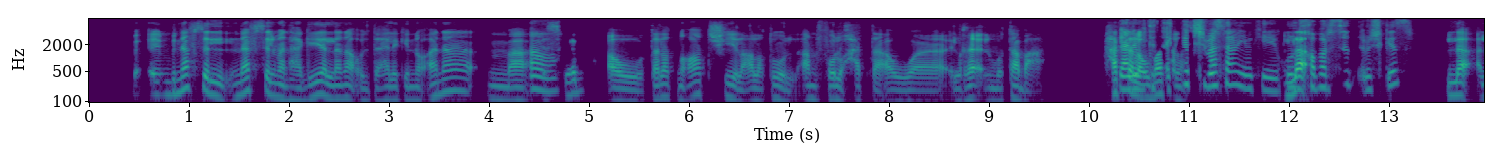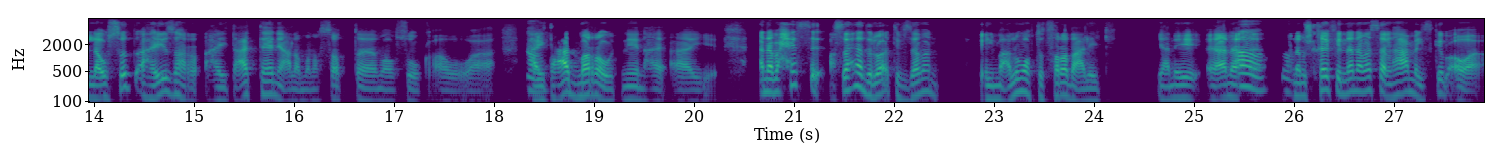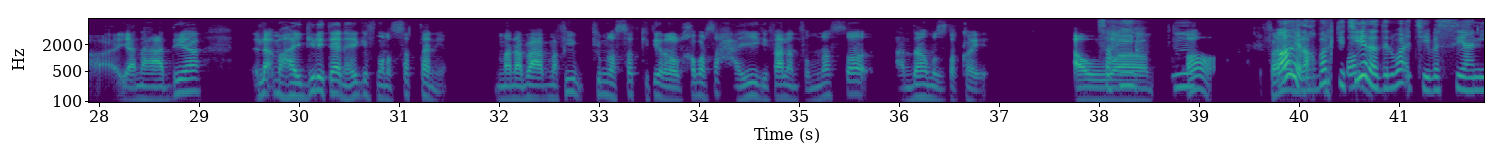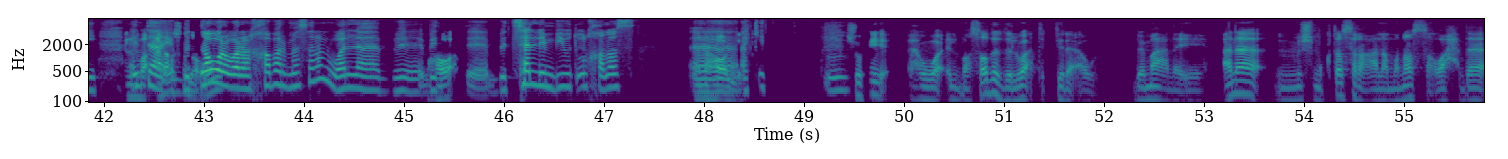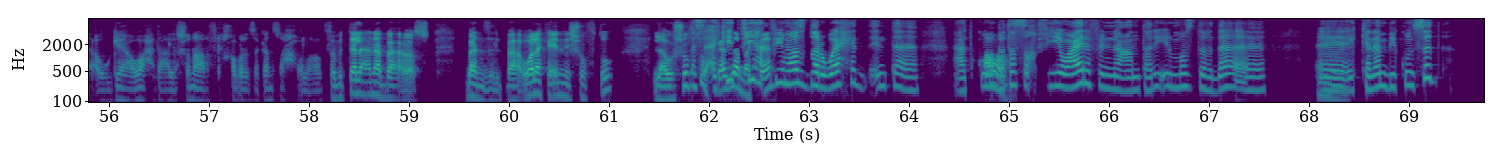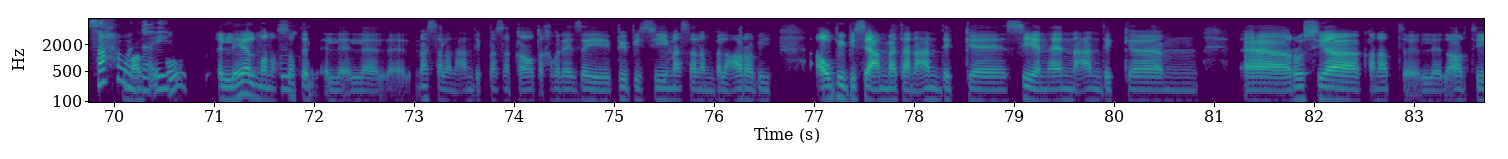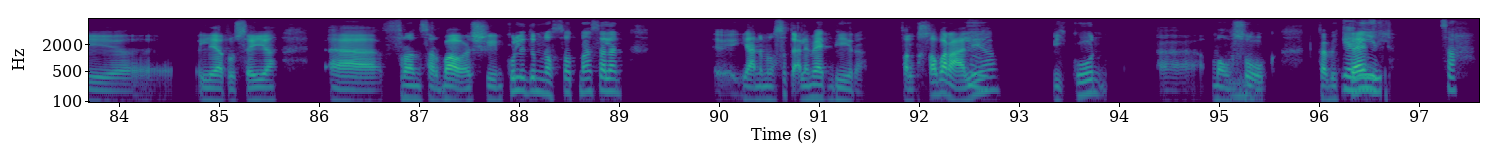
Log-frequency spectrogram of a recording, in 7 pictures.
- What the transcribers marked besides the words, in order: in English: "Skip"; other background noise; in English: "unfollow"; in English: "Skip"; tapping
- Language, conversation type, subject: Arabic, podcast, إزاي بتتعامل مع الأخبار الكدابة على الإنترنت؟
